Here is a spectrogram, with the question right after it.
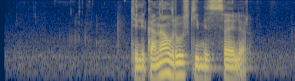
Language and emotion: Russian, neutral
